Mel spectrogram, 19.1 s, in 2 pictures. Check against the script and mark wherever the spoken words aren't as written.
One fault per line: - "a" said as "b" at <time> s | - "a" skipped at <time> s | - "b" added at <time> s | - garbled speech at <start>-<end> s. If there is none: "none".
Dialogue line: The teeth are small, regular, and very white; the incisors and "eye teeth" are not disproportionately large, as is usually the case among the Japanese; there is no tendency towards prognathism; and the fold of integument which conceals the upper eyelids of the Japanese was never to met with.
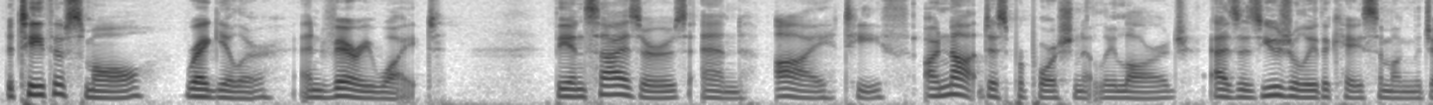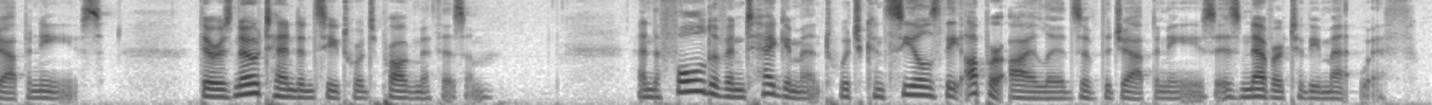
- "was" said as "is" at 17.7 s
- "be" added at 18.2 s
